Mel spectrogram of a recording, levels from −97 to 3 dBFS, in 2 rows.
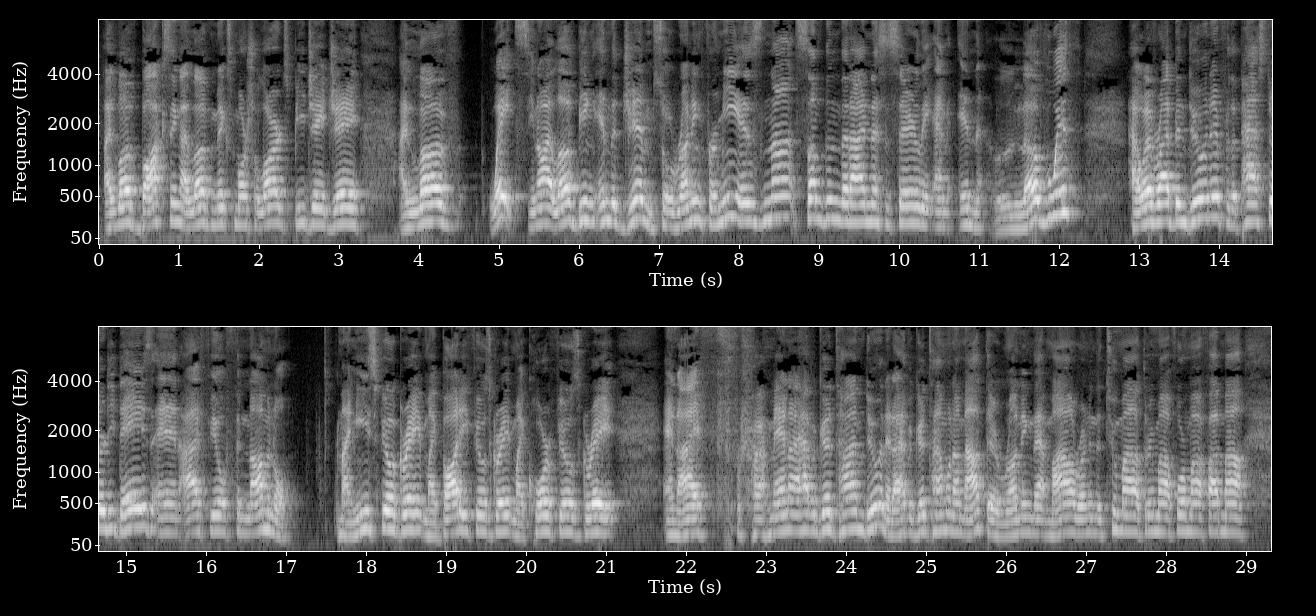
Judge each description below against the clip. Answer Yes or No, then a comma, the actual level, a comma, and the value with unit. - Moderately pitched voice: Yes, medium, 175 Hz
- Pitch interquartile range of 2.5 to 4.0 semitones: Yes, average, 3.6 semitones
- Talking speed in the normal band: Yes, average, 190 wpm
